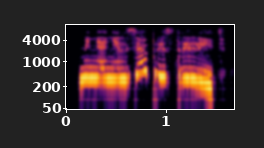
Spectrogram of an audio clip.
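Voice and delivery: high-pitched sorcerer in alarm; frightened. A narrator's reading. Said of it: "испугался колдун".

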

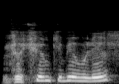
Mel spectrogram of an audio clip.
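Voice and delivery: high-pitched puzzled question; surprised. A narrator's reading. Cook questions girl about forest, surprised. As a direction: lift the pitch right up in surprise. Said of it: "удивилась повариха".

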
